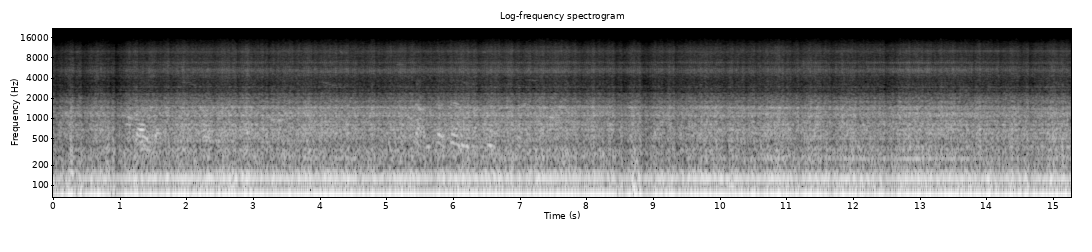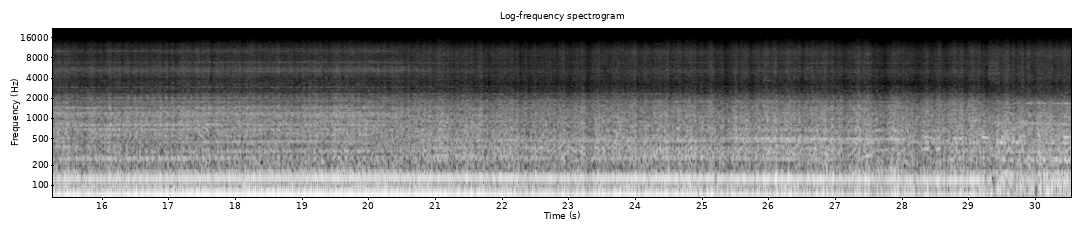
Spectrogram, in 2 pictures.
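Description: Diesel engine of an East Lancs Lolyne double-decker bus, heard from inside the bus, running at a steady idle with a deep, even hum. The engine note changes shortly before the end.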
